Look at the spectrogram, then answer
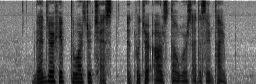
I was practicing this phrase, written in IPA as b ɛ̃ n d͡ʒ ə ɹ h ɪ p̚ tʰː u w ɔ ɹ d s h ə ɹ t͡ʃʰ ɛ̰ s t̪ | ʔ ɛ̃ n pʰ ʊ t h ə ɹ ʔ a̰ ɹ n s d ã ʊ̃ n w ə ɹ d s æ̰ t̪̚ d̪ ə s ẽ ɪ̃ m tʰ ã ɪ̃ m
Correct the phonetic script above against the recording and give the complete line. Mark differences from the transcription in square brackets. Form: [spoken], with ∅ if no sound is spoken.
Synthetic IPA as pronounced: b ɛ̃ n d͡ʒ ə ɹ h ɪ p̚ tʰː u w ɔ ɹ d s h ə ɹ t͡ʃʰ ɛ̰ s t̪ | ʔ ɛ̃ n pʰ ʊ t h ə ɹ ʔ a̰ ɹ [m] s d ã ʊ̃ n w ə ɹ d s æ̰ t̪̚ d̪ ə s ẽ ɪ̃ m tʰ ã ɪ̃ m

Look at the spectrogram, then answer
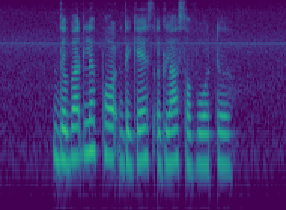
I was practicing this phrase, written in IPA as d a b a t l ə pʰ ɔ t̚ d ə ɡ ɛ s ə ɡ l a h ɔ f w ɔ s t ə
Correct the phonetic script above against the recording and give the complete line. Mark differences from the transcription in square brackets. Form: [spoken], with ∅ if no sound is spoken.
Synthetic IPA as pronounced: d [ə] b a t l ə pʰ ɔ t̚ d ə ɡ ɛ s ə ɡ l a [s] ɔ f w ɔ [∅] t ə

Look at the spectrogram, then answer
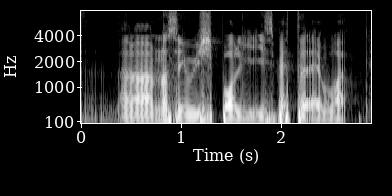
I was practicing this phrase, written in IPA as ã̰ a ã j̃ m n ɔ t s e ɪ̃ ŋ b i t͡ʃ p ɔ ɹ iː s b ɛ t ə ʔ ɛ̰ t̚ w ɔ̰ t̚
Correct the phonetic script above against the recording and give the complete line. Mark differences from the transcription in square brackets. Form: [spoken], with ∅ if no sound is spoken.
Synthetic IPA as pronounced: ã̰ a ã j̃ m n ɔ t s e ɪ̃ ŋ [w] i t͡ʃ p ɔ [l] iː s b ɛ t ə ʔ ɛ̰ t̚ w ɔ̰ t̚

